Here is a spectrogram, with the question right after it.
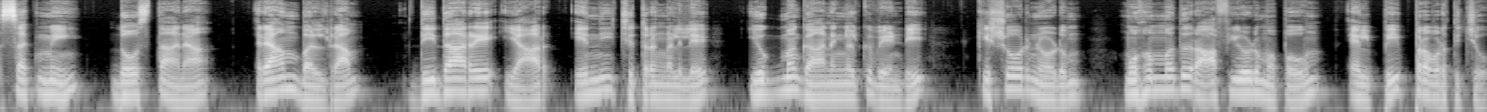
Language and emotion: Malayalam, neutral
